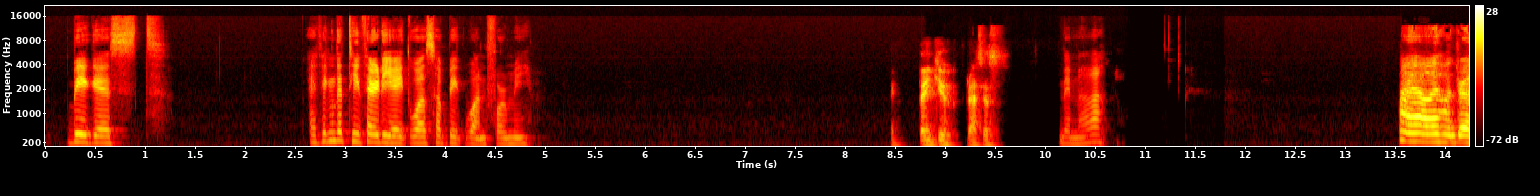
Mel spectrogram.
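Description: Women talk with animation over an online call, with pauses between turns.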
